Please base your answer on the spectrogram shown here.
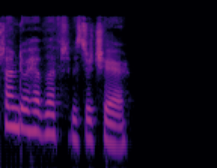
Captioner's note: speaking in French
